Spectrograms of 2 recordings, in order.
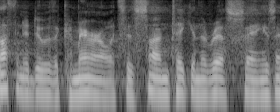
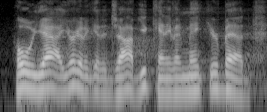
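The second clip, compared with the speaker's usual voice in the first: mock howling sounds. Retelling how three little sisters react to their brother, imitating sisters howling. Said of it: "they just howl".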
